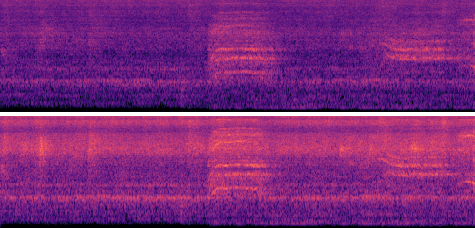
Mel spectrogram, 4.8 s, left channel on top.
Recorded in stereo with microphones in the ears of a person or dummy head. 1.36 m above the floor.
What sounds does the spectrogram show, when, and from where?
0.0 s running water: 45° right (ahead or behind), 1.4 m
2.1 s a camera shutter: 40° right (ahead or behind), 4 m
